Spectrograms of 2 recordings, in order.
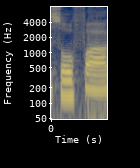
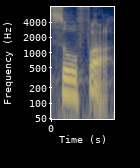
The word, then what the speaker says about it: sofa: or I make the so far out that but if you were to listen to an actual pronunciation of the word especially in American English it's sofa not so far sofa so the transcription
